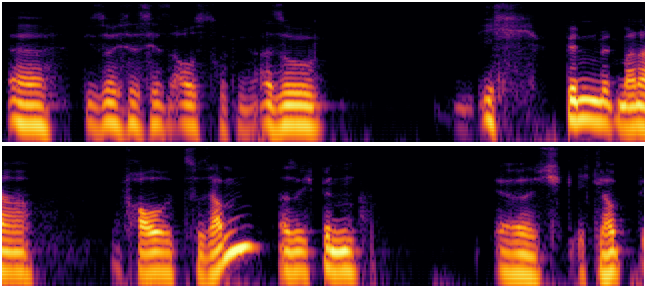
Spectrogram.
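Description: A man's voice: lowish voice, mellow, breathy edge. A man calling in to a live show over a phone line, hesitant and searching for words. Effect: call-in voice over a phone line. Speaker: caller. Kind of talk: call-in chat on a live show.

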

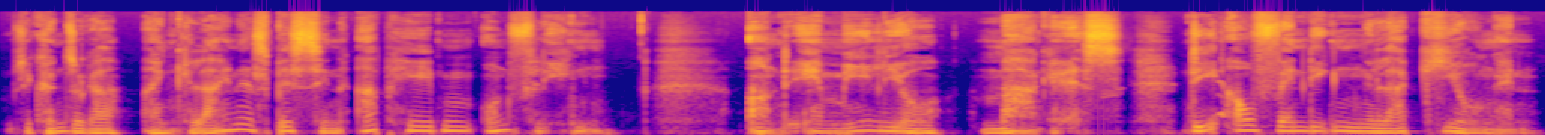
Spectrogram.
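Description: A man narrating a bedtime story in a gentle, expressive way. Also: medium pitch, gravelly, slightly rough, no room sound, studio quality.

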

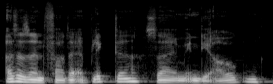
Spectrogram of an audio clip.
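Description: A man's voice: fairly low pitch, a little fast, warm tone, husky. An older man telling a story, musing and speaking straight to his listeners. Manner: musing, addresses listeners directly. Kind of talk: reflective spoken essay and story reading.

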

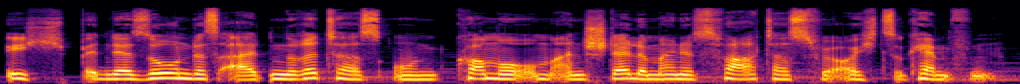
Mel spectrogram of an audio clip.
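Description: A woman's voice: lowish voice, fairly even intonation, moderate pace, soft background music, natural voice. A woman voicing a brave, determined youngest daughter in a fairy tale, speaking earnestly and boldly. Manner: earnest, bold.

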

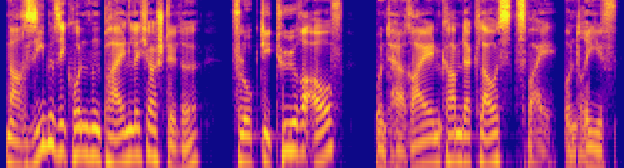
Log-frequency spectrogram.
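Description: A man's voice: mid-range voice, animated, unhurried, a little mellow, no room sound, studio quality. A man narrating a comic fairy tale in a playful storyteller tone. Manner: storyteller tone, playful, addresses children.

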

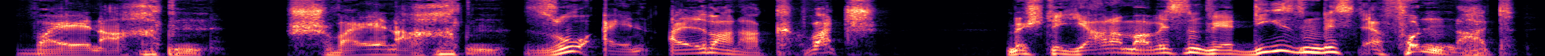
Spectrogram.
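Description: A man's voice: mid-range voice, big pitch swings, takes it slowly, gravelly, pushed and bright, husky, no echo, clean studio sound, voice pushed up, exaggerated voice. A man voicing a cantankerous stingy old male miser with a Berlin accent, grumbling and scolding.

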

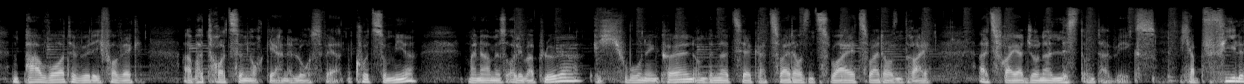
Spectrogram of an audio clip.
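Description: A man's voice: on the low side, warm tone. A man hosting a podcast in a chatty, colloquial way, introducing and interviewing. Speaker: podcast host, freelance journalist.

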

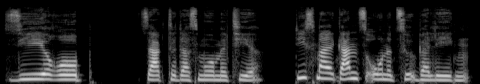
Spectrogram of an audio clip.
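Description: A woman narrating an audiobook of a children's classic in a slow, measured reading. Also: mid-range voice, no echo, clean studio sound. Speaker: storyteller.

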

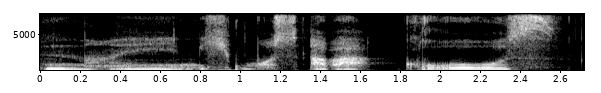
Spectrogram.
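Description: A woman voicing a young boy hiding in a tree, in whispered role-play with a slow, breathy whisper. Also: medium pitch, little pitch movement, voice pushed up, exaggerated voice. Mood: anxious.

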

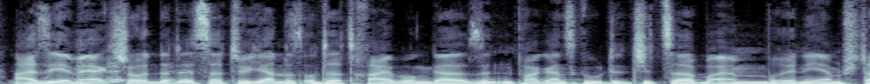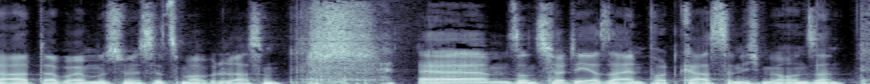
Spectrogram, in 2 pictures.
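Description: A man's voice: low voice, fast talker, a little mellow. A man hosting a podcast in casual chat, joking and teasing his guests. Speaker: podcast host.

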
